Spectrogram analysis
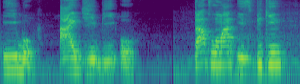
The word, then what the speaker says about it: Igbo: River Niger down to the southeast is called Igbo, IGBO.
